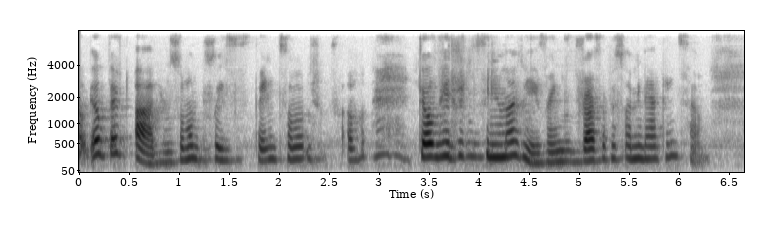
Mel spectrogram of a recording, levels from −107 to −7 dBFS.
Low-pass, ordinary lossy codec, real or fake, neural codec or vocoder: 7.2 kHz; none; fake; autoencoder, 22.05 kHz, a latent of 192 numbers a frame, VITS, trained on one speaker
